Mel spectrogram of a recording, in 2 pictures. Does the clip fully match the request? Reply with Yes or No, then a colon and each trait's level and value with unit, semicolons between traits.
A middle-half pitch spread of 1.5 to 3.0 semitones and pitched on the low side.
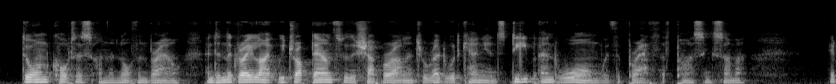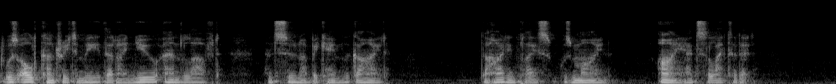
Yes: narrow, 2.5 semitones; very low, 95 Hz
